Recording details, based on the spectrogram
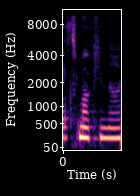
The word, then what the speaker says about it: Ex Machina: Ex Machina, ja.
